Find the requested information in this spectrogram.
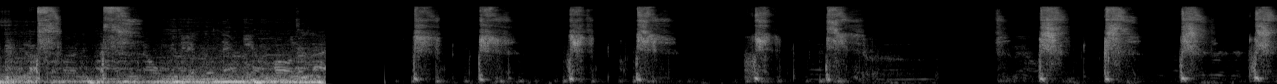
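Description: Loud music and talk, then about ten quick, sharp sneezes in close runs: rapid repeated sneezing.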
